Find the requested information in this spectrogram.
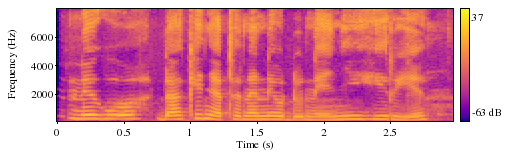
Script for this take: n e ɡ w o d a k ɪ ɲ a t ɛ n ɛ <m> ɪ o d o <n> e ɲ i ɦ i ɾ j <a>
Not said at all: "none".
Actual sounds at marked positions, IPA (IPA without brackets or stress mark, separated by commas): n, n, e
